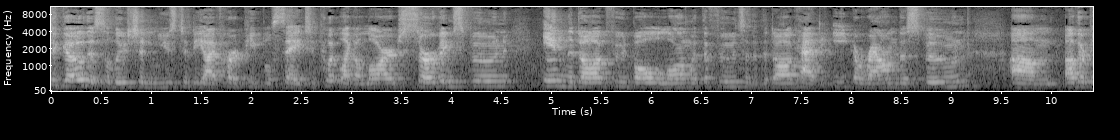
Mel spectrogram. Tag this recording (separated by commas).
Speech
